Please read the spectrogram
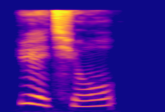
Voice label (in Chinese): "月球", Chinese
